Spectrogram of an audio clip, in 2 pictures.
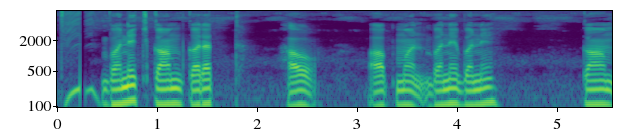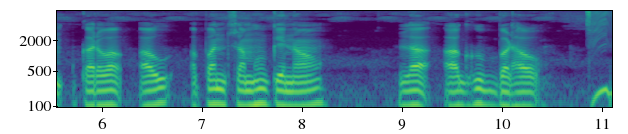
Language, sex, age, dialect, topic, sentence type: Chhattisgarhi, male, 18-24, Eastern, banking, statement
